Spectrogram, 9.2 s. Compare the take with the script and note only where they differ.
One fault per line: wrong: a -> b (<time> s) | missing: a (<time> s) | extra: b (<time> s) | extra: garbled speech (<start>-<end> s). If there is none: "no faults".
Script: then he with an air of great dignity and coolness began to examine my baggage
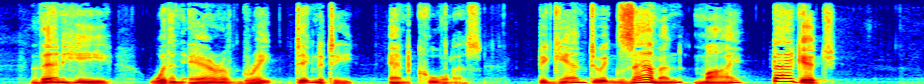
no faults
